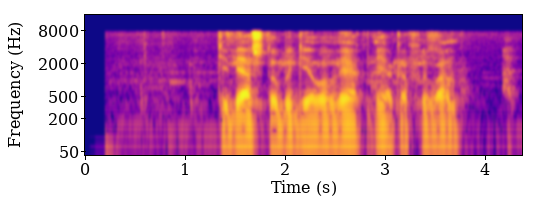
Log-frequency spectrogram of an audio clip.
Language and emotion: Russian, neutral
